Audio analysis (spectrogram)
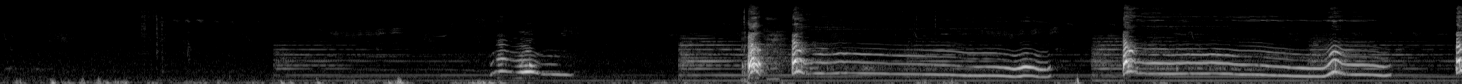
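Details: A Lhasa Apso puppy, who moved from England to France and howls every day at 12pm and 7pm with the church bells, howls in long, wavering, sliding notes over steadily ringing church bells.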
